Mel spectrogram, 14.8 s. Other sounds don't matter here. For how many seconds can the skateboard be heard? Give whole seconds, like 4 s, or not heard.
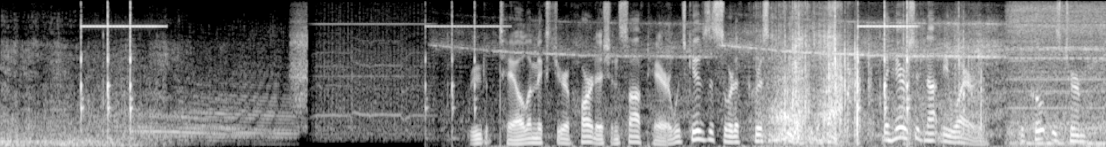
3 s.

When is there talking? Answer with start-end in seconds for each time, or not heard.
6.2-14.7.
